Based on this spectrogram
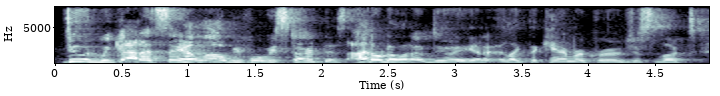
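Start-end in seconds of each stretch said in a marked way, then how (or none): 0.1-3.1 high-pitched re-enacted flustered outburst; flustered plea. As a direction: plead urgently, acting out being lost on camera. Acts out flustered plea to host.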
